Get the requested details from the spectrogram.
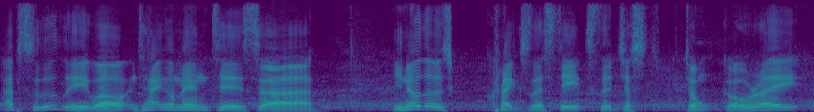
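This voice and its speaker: A man's voice: mid-range voice, animated, moderate pace, a bit bright. A man, a film director, answering interview questions on a red carpet in an earnest, emphatic, discursive way.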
